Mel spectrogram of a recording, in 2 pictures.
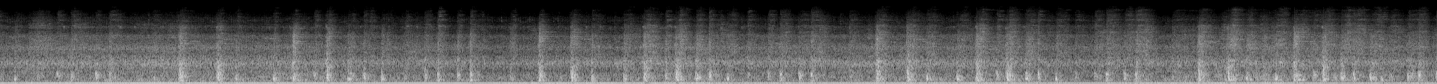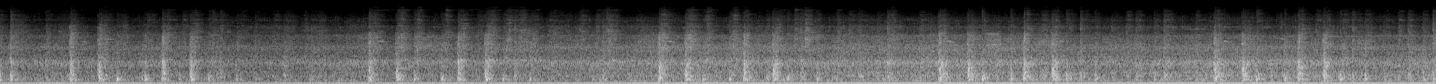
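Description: Long container freight train rolling past, its wagon wheels clacking over the rail joints in a continuous run of quick clicks over a steady rolling rumble.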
